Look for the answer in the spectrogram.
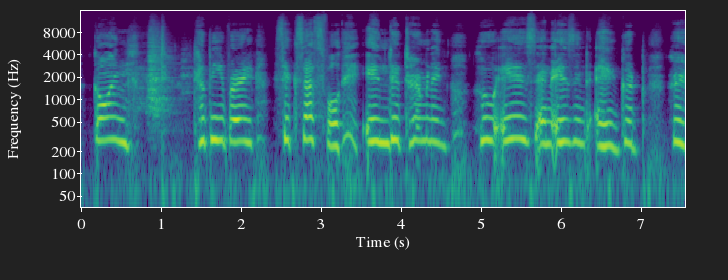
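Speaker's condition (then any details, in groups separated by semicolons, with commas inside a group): Cerebral palsy, severe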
